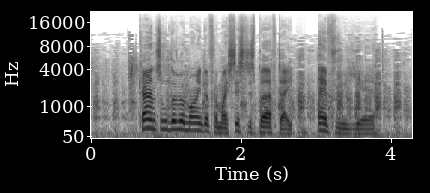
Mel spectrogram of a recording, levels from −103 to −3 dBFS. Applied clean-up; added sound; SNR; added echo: none; Dog; 12 dB; none.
